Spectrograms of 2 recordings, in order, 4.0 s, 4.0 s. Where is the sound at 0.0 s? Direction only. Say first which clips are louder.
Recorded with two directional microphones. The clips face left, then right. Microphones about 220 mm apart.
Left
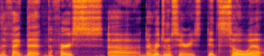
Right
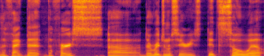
Left 6 dB; 45° left (ahead or behind).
